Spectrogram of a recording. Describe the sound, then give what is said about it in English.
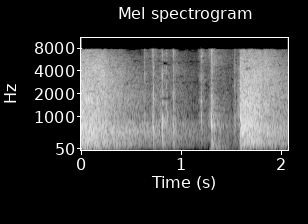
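Rifle shots fired at night: a quick run of several sharp cracks packed close together, set between stretches of loud, broad rushing noise at the start and end. “Now, I got a rifle, too. All right, shoot for that tall tree sticking up in the moonlight.”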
